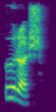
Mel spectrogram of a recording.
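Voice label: "ырӧш", Komi, female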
